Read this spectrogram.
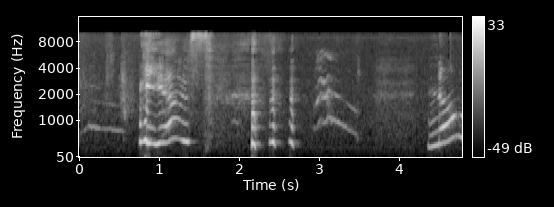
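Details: Snow-covered pet cat Neo, eager to go outside after his first sight of snow, gives loud wavering meows at the start and end, with a person's voice talking to him in between.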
